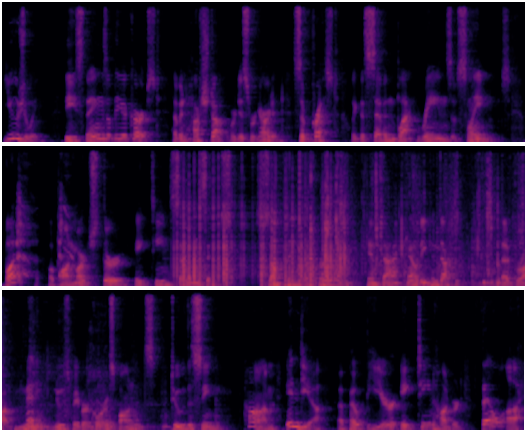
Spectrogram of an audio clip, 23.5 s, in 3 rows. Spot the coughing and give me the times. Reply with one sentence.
You can hear the coughing from 8.1 to 8.9 s and from 16.2 to 17.4 s.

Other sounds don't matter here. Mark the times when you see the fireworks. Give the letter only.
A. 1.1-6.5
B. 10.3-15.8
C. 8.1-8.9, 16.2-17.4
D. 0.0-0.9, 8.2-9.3
B.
